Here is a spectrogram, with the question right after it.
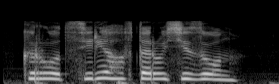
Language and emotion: Russian, positive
